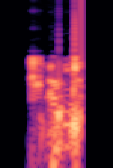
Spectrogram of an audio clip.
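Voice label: Dispatch 1, P25; WSO DISP 1; wake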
